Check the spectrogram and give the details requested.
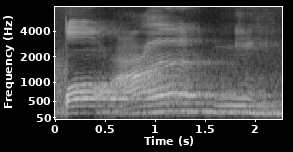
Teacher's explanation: ain keluar dari makhraj wasatul halqi, tenggorokan bagian tengah.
